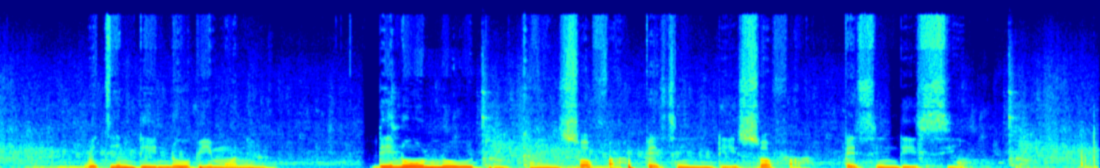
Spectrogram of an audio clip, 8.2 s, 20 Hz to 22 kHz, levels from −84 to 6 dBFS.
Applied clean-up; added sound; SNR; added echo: none; Toilet flush / Water; 18 dB; none.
